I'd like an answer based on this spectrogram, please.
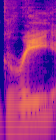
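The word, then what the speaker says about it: Gris: i played on stream called gree it's spelled g-r-i-g-r-i-s um what a beautiful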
